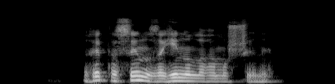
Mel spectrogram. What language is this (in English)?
Belarusian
